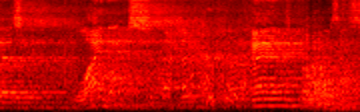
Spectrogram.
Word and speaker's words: Linux: If you are Linus Torvalds, you probably pronounce it as Linux. Well, on the other hand, if you come from the West Coast of the United States, you pronounce it as Linux.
